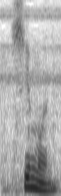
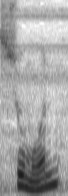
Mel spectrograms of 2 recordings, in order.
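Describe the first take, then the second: First: A front 'i' vowel follows the s. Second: A rounded 'u' vowel follows the s. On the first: "dan kasrohnya sin menjadi simun" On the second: "boleh dibaca dhamma sinnya menjadi sumun"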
